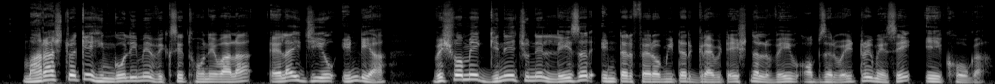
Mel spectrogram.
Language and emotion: Hindi, neutral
